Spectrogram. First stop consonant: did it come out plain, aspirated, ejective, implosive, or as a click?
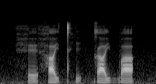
aspirated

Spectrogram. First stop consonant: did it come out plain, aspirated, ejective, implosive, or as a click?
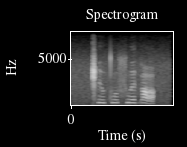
click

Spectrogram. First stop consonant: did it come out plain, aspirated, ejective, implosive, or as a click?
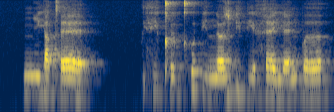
ejective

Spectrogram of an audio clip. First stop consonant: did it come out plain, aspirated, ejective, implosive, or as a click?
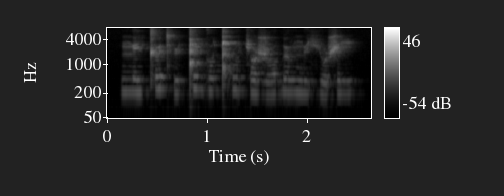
ejective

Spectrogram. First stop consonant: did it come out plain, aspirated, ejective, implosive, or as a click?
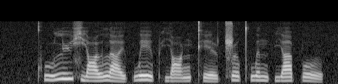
aspirated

